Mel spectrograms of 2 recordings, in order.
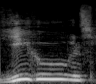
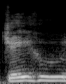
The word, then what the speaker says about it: Jehu: So a lot of people pronounce it Yehu in English. Some pronounce it Yehu. I pronounce it just Jehu, like with the J.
